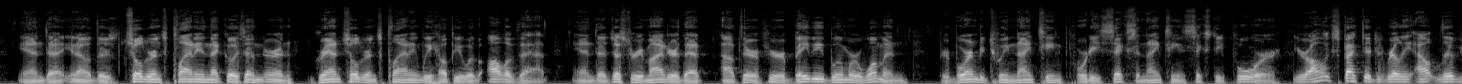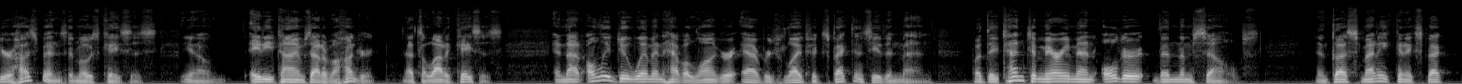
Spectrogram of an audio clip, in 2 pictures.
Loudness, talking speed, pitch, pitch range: -21 LUFS, 190 wpm, 105 Hz, 95-120 Hz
